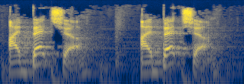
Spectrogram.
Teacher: they merge together and the sound becomes a CH sound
